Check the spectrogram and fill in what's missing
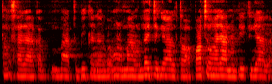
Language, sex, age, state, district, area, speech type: Maithili, female, 45-60, Bihar, Samastipur, rural, spontaneous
